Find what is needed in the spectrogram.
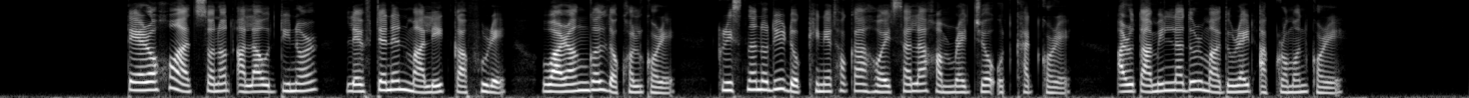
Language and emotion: Assamese, neutral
